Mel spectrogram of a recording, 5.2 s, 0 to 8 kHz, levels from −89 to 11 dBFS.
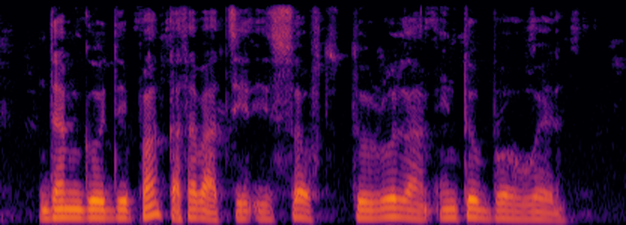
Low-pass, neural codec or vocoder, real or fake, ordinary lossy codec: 7.2 kHz; none; real; none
